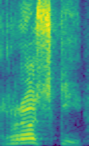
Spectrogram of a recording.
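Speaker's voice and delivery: gibberish in a hammed-up Russian accent; sneering fake Russian accent; mock Russian accent. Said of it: "I'm not letting the Russian off the hook".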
